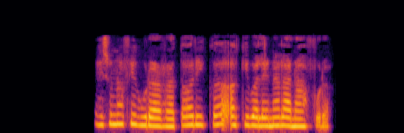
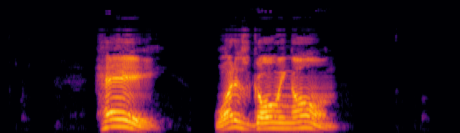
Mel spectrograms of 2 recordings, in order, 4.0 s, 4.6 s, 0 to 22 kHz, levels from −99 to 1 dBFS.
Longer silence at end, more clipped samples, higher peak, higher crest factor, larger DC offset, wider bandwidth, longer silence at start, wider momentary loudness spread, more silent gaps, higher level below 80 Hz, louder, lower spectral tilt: second, 0.75 s vs 1.25 s; neither; about the same, -4 dBFS vs -2 dBFS; about the same, 16 dB vs 18 dB; neither; about the same, 7.4 kHz vs 7.8 kHz; about the same, 0.95 s vs 1 s; about the same, 12 LU vs 10 LU; second, none vs 1.91-2.14 s; first, -60 dBFS vs -70 dBFS; about the same, -17 LUFS vs -15 LUFS; about the same, -6 dB/octave vs -5.5 dB/octave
